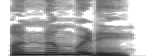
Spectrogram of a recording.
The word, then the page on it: ಅನ್ನಂಬಡೆ: kannada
